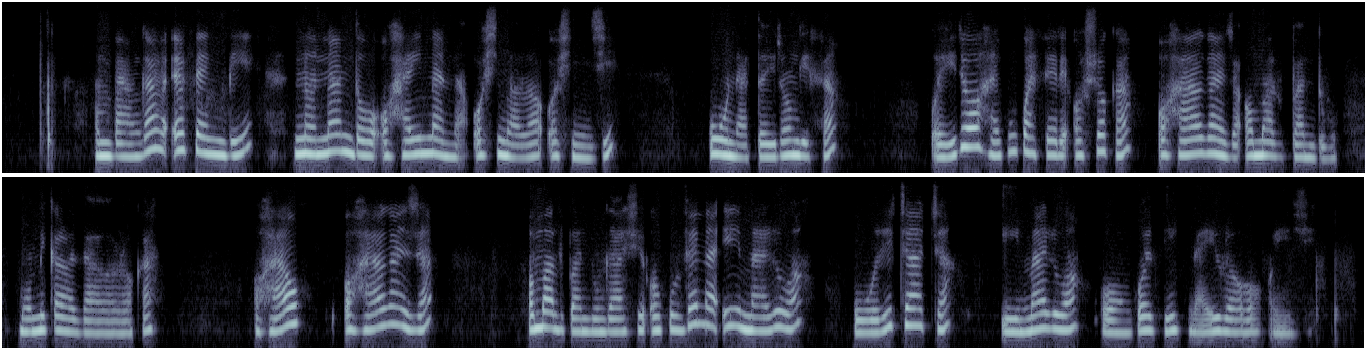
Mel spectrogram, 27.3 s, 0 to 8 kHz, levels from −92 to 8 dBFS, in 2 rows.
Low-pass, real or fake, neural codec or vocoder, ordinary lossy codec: 7.2 kHz; real; none; Opus, 16 kbps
